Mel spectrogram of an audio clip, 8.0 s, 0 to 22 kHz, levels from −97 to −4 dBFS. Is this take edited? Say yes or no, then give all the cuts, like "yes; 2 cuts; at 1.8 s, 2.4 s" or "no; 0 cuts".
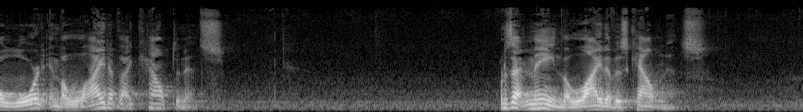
no; 0 cuts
